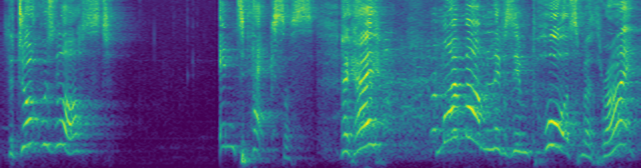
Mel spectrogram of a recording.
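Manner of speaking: comic outrage, slowing down; incredulous. Real, not acted. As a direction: spell out how absurd it is. Incredulous building setup.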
